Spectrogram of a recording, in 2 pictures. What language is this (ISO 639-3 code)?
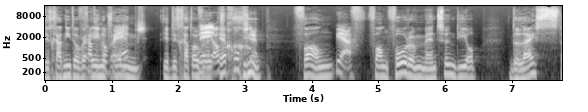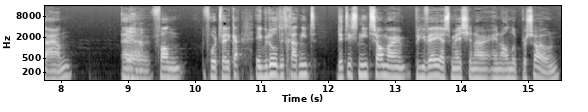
nld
